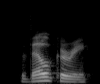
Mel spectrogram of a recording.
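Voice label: "valkyrie", US English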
